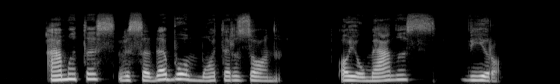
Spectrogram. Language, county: Lithuanian, Vilnius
